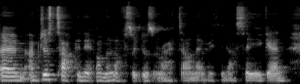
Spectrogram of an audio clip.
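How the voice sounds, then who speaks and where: A woman with a northern accent. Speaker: educator presenting a session. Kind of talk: tutorial. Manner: hesitant, many fillers.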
